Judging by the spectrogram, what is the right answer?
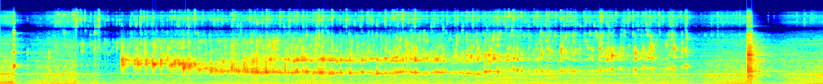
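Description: Water running from the spigot of a ceramic water dispenser into a drinking glass as a steady pouring stream for about six seconds, its tone sliding lower over the first second or two. A single sharp clack comes near the end.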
